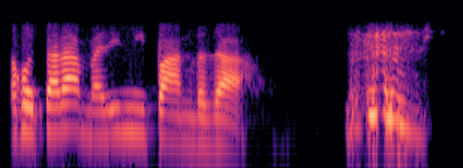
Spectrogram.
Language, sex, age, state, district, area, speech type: Manipuri, female, 45-60, Manipur, Kakching, rural, conversation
